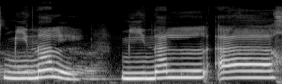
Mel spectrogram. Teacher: Kalau izhar qamari dia lam qamariah namanya izhar qamari ya. Lam bertemu dengan huruf qamariah. Maka dibaca jelas · Lam ta'rif, lamnya dibaca jelas menghadapi huruf hamzah, ditandai dengan ada sukun di atas huruf lam, maka namanya lam qamariyah.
